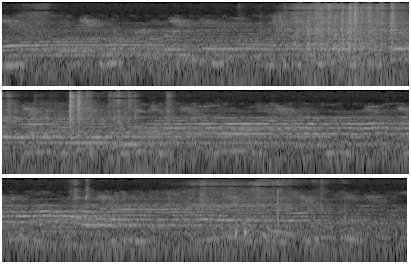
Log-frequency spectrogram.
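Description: A large pigeon of the Teddy Lal Pari variety coos in rolling, repeated calls close by, alongside other birds and a steady background hum, with no voices over it.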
